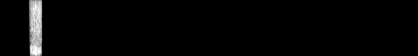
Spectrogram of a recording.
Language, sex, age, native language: Icelandic, female, 40-49, Icelandic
